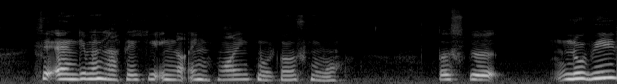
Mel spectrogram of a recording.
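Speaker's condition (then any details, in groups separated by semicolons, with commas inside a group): Cerebral palsy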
